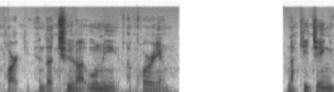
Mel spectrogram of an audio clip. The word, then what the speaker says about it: Nakijin: and the churaumi aquarium nakijin village pronounced nachi jing is where nakijin castle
